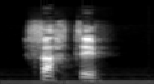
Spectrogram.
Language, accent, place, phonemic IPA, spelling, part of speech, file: French, France, Lyon, /faʁ.te/, farter, verb, LL-Q150 (fra)-farter.wav
- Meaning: 1. to wax skis 2. informal greeting, made popular by movie Brice de Nice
